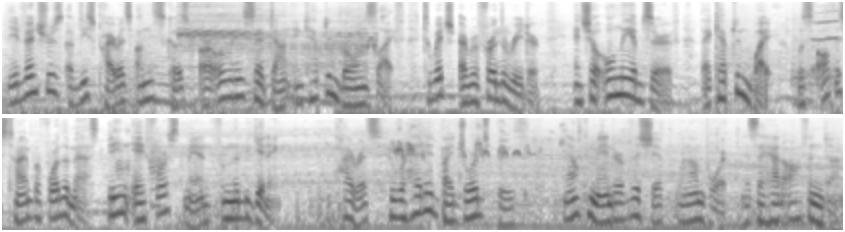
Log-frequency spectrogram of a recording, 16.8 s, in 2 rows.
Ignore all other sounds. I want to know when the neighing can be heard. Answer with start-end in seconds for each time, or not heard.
1.8-3.8, 7.1-8.4, 13.6-14.9.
